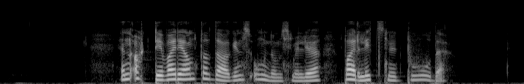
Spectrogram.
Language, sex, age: Norwegian, female, 25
